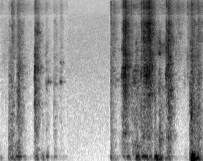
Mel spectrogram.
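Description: Handling noise from a handheld microphone as it is passed from one man to another. It comes as irregular rustles and bumps, with a longer stretch of rubbing past the middle and a sharper knock near the end.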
